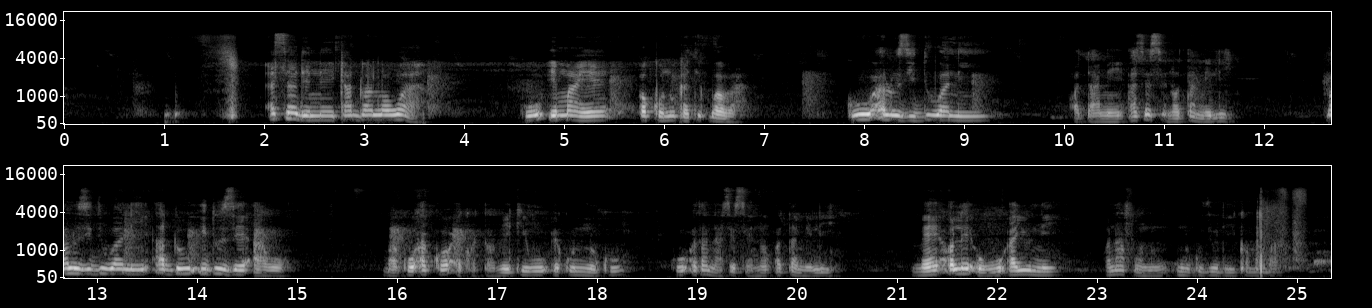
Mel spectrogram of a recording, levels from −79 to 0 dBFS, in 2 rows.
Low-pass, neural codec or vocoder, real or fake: 9.9 kHz; none; real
